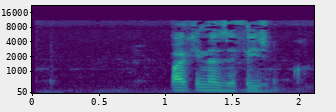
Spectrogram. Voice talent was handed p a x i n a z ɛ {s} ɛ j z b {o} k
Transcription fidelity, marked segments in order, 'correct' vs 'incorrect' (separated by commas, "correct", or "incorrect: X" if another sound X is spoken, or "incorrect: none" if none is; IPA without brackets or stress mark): incorrect: f, incorrect: u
